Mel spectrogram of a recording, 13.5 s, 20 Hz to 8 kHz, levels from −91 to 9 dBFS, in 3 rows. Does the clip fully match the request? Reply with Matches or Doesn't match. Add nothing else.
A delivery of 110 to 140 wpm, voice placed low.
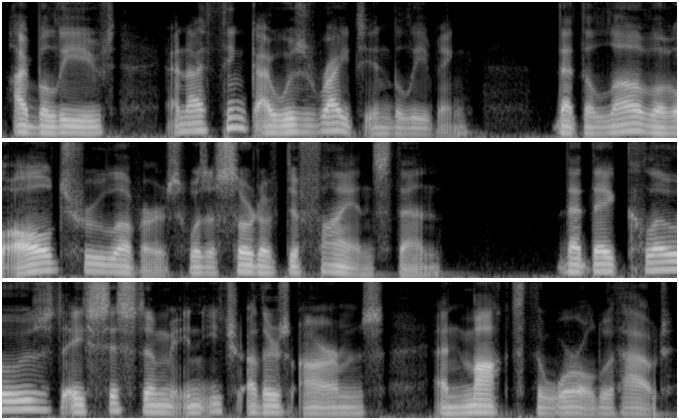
Doesn't match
